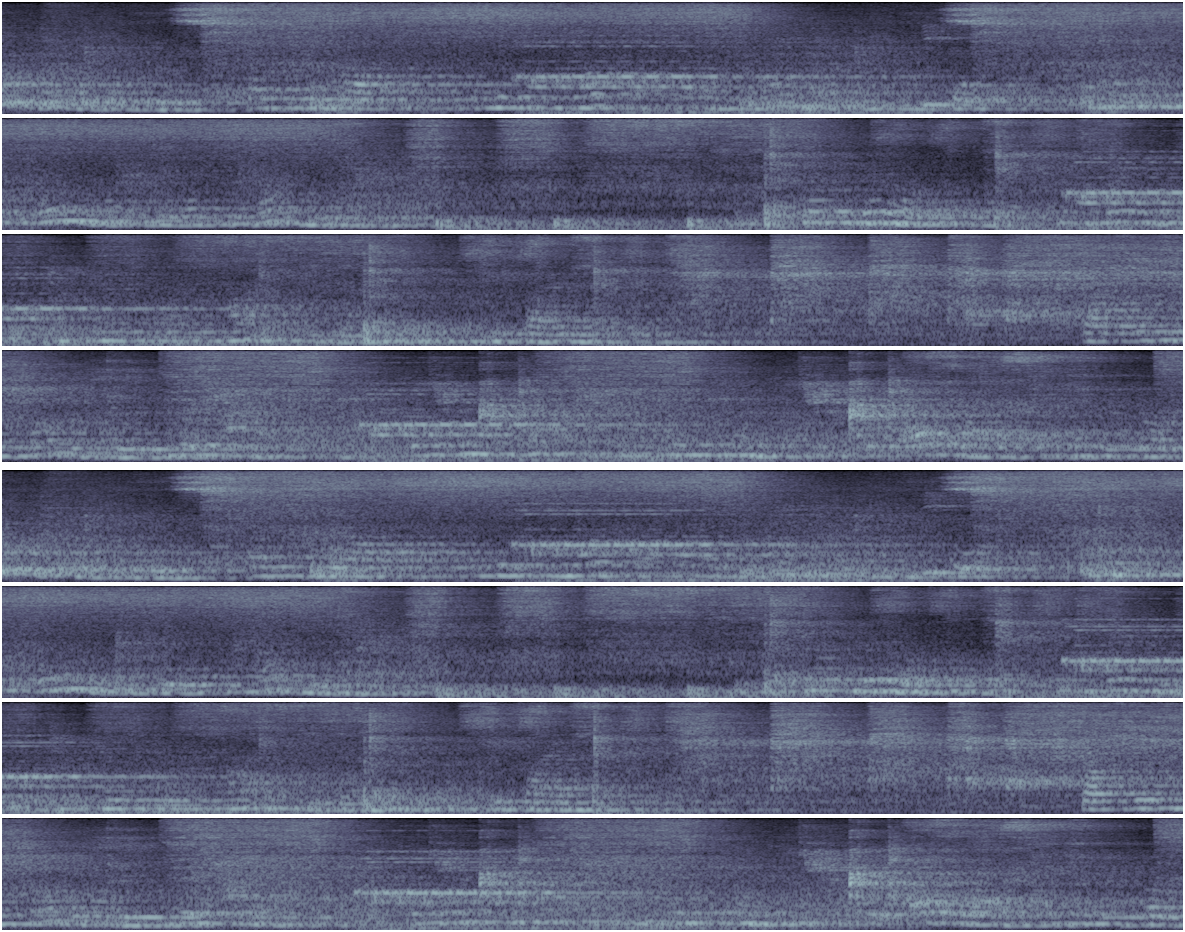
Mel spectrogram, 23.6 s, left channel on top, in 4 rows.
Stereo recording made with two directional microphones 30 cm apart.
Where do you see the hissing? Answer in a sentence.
In this clip you hear the hissing in the centre.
